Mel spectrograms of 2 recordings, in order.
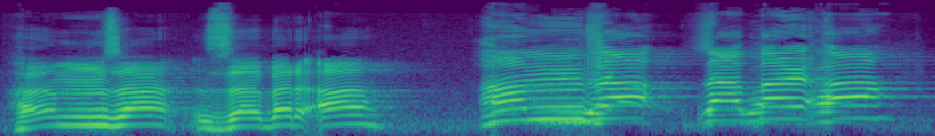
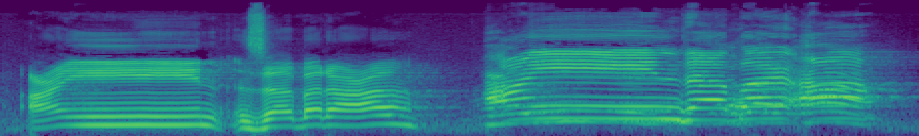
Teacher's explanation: حلق کے نچلے حصے سے. اور جب ہم عین کی ادائیگی کریں گے تو اسے حلق کے درمیانے حصے سے پڑھیں گے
